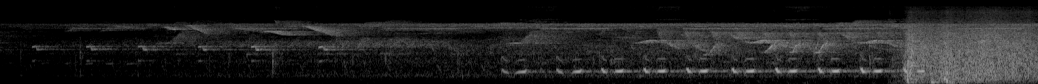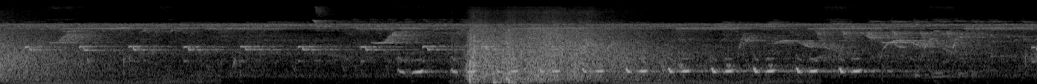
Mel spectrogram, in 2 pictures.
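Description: Several birds calling outdoors: repeated short chirps, quick downward-sweeping whistles, and a fast trill that comes twice. Two swells of rushing noise, each a few seconds long, rise over the birds in the middle.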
